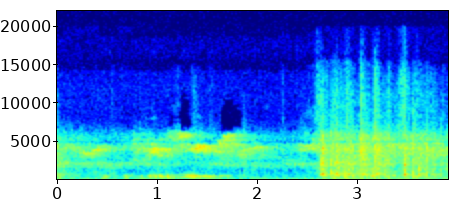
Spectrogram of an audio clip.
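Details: Breakfast time for pigeons on a rooftop farm, a rolling low coo swells and fades, then gives way to sudden scuffling, tapping and wing noise.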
